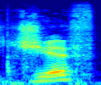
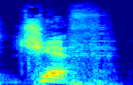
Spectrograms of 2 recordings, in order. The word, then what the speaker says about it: GIF: the okay it is Jiff I don't care what anyone says it is pronounced like the goddamn peanut butter it is Jiff it's not gift but the Creator itself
